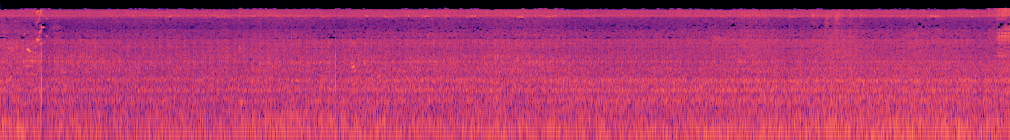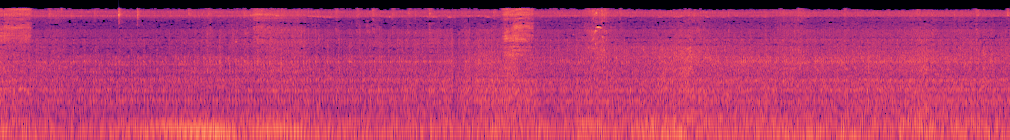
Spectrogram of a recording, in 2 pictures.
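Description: Inside a minibus driving slowly through street traffic: steady engine and road noise in the cabin, with the engine rumble swelling louder for a couple of seconds past the middle and a few short knocks. Voices murmur in the background.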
